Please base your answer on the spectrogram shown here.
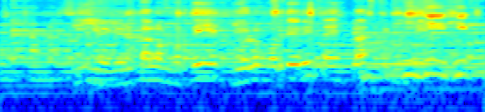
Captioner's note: non-english speech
